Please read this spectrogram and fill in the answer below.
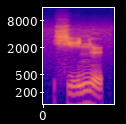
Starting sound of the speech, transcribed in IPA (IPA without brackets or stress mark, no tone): ç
